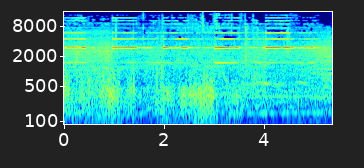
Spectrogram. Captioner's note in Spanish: sonido de apertura de puertas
